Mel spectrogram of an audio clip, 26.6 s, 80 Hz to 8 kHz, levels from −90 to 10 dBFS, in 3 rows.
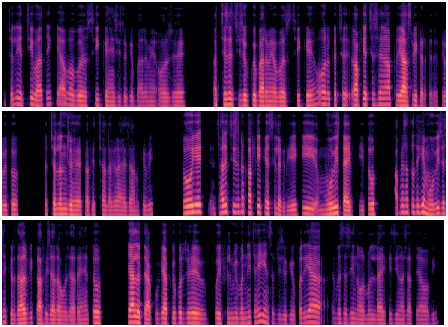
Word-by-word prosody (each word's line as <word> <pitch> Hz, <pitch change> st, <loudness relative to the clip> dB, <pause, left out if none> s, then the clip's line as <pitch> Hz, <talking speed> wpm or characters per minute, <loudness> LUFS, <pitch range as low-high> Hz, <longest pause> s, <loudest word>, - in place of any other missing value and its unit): चलिए, 160 Hz, +3 st, -3 dB
अच्छी 160 Hz, +4 st, -4 dB
बात 140 Hz, +1 st, 0 dB
है 165 Hz, -, -7 dB
कि 165 Hz, -, -16 dB
आप 85 Hz, -1 st, -3 dB
अब 135 Hz, -2 st, -1 dB
सीख 140 Hz, +3 st, -9 dB
गए 130 Hz, -, -2 dB
हैं, 120 Hz, 0 st, -4 dB
चीज़ों 120 Hz, 0 st, -11 dB
के 125 Hz, +1 st, -10 dB
बारे 120 Hz, +1 st, -12 dB
में 120 Hz, 0 st, -11 dB
और 115 Hz, -1 st, -7 dB
जो 120 Hz, +1 st, -14 dB
है, 120 Hz, 0 st, -5 dB, 0.6 s
अच्छे 155 Hz, -, 0 dB
से 160 Hz, 0 st, +4 dB
चीज़ों 140 Hz, -2 st, -1 dB
के 140 Hz, +1 st, +2 dB
बारे 125 Hz, 0 st, +5 dB
में 125 Hz, 0 st, -1 dB
अब 120 Hz, 0 st, 0 dB
सीख 120 Hz, +3 st, -10 dB
गए 135 Hz, -, +1 dB
हैं 135 Hz, -, -3 dB
और 165 Hz, 0 st, -1 dB
कुछ 145 Hz, -2 st, -6 dB
काफ़ी 145 Hz, +1 st, +2 dB
अच्छे 155 Hz, 0 st, -1 dB
से 160 Hz, +2 st, -4 dB
आप 160 Hz, 0 st, -3 dB
प्रयास 130 Hz, -3 st, +6 dB
भी 135 Hz, -, 0 dB
करते 115 Hz, -4 st, -9 dB
थे। -, -, -20 dB
तो 125 Hz, +1 st, -8 dB
ये 130 Hz, -, -2 dB
तो 135 Hz, +1 st, -2 dB, 0.7 s
चलन 140 Hz, -1 st, +4 dB
जो 135 Hz, -1 st, +3 dB
है 125 Hz, -1 st, +1 dB
काफ़ी 120 Hz, +1 st, -7 dB
अच्छा 130 Hz, +2 st, -7 dB
लग 120 Hz, 0 st, -8 dB
रहा 125 Hz, -1 st, -5 dB
है 115 Hz, -, -5 dB
जान 115 Hz, 0 st, -8 dB
के 125 Hz, +1 st, -11 dB
भी। 130 Hz, +2 st, -10 dB, 0.6 s
तो 175 Hz, +2 st, +8 dB
ये 200 Hz, +1 st, +10 dB, 0.4 s
सारी 180 Hz, +3 st, +6 dB
चीज़ें 185 Hz, 0 st, -3 dB
ना 200 Hz, -, -1 dB
काफ़ी 170 Hz, 0 st, +2 dB
एक 175 Hz, -1 st, -4 dB
ऐसी 155 Hz, +3 st, -9 dB
लग 130 Hz, -7 st, -1 dB
रही 115 Hz, +3 st, -5 dB
है 130 Hz, -, -1 dB
कि 145 Hz, +1 st, +1 dB
मूवीज़ 145 Hz, +6 st, +5 dB
टाइप 120 Hz, -2 st, +6 dB
की 120 Hz, -1 st, -13 dB
तो 140 Hz, +4 st, +1 dB, 0.4 s
आपके 185 Hz, -, -3 dB
साथ 185 Hz, 0 st, 0 dB
तो 190 Hz, -, +2 dB
देखिए 185 Hz, +1 st, +3 dB
मूवी 135 Hz, +4 st, +1 dB
जैसे 155 Hz, +2 st, -3 dB
किरदार 130 Hz, -3 st, +2 dB
भी 140 Hz, +1 st, -11 dB
काफ़ी 130 Hz, -2 st, -1 dB
ज़्यादा 120 Hz, -1 st, -1 dB
हो 115 Hz, -, -8 dB
जा 110 Hz, -1 st, -5 dB
रहे 115 Hz, +1 st, -7 dB
हैं, 125 Hz, +1 st, -9 dB
तो 150 Hz, +4 st, +2 dB
क्या 165 Hz, +2 st, +2 dB
लगता 150 Hz, -4 st, +5 dB
है -, -, +6 dB
आपको 130 Hz, +2 st, -6 dB
कि 140 Hz, -, -1 dB
आपके 135 Hz, +1 st, +3 dB
ऊपर 140 Hz, 0 st, -3 dB
जो 140 Hz, +1 st, -5 dB
है, 140 Hz, -1 st, +3 dB, 0.3 s
कोई 140 Hz, -2 st, -1 dB
फ़िल्म 135 Hz, +2 st, -10 dB
भी 140 Hz, -, -4 dB
बननी 140 Hz, +2 st, -6 dB
चाहिए 170 Hz, +5 st, -2 dB
इन 160 Hz, -, -3 dB
सब 135 Hz, -1 st, -16 dB
चीज़ों 120 Hz, -1 st, -12 dB
के 120 Hz, +1 st, -13 dB
ऊपर 135 Hz, +4 st, -8 dB
या 155 Hz, 0 st, +1 dB, 0.3 s
बस 130 Hz, -1 st, -12 dB
ऐसे 135 Hz, +2 st, -8 dB
नॉर्मल 120 Hz, -1 st, -8 dB
लाइफ 115 Hz, -1 st, -4 dB
ही 130 Hz, -, -13 dB
जीना 120 Hz, -1 st, -11 dB
चाहते 115 Hz, 0 st, -13 dB
हैं 120 Hz, -, -9 dB
आप 120 Hz, -1 st, -10 dB
अभी? 125 Hz, +4 st, -22 dB
135 Hz, 250 wpm, -23 LUFS, 120-150 Hz, 0.7 s, ये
